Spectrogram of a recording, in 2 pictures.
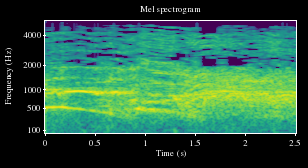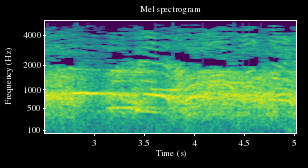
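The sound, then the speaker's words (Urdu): A large crowd chants slogans at a public address: a loud, massed roar of voices shouting in unison, rising and falling in waves and sustained without a break. “وقت کم ہے، نعروں میں وقت ضائع نہ کریں”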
